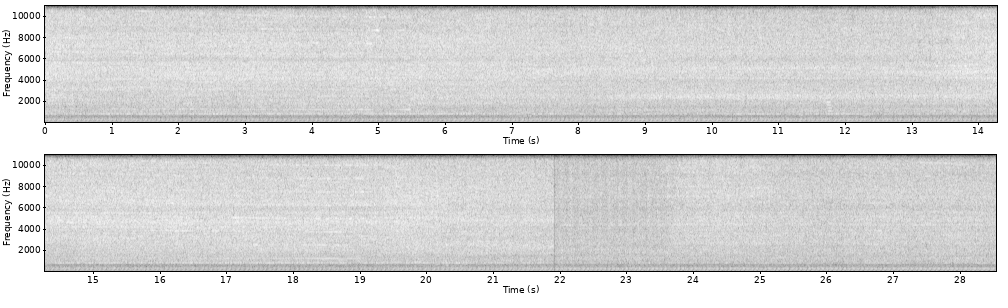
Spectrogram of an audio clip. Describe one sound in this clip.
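A band saw whines loudly as it cuts through wood.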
